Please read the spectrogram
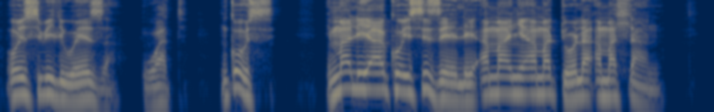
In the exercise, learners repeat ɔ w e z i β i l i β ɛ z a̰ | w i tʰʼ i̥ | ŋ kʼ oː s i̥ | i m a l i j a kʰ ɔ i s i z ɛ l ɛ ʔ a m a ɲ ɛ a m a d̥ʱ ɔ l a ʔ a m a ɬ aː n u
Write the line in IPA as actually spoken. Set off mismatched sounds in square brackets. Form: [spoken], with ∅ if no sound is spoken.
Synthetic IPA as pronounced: ɔ w e [s] i β i l i [w] ɛ z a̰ | w [a] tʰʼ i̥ | ŋ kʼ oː s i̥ | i m a l i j a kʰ ɔ i s i z ɛ l ɛ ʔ a m a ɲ ɛ a m a d̥ʱ ɔ l a ʔ a m a ɬ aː n u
